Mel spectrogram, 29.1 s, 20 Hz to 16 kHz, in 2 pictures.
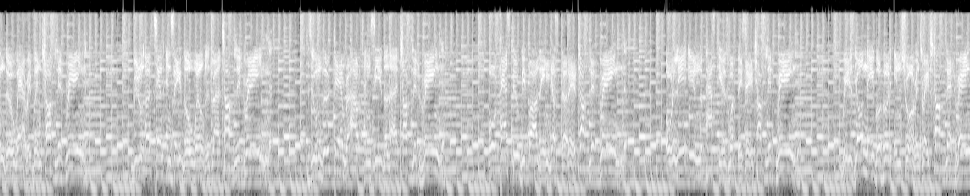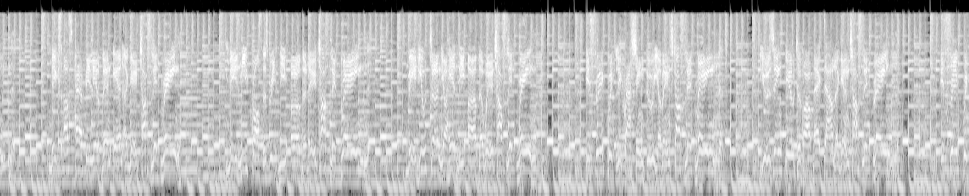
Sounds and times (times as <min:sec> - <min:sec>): Music: 0:00.0 - 0:29.0.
